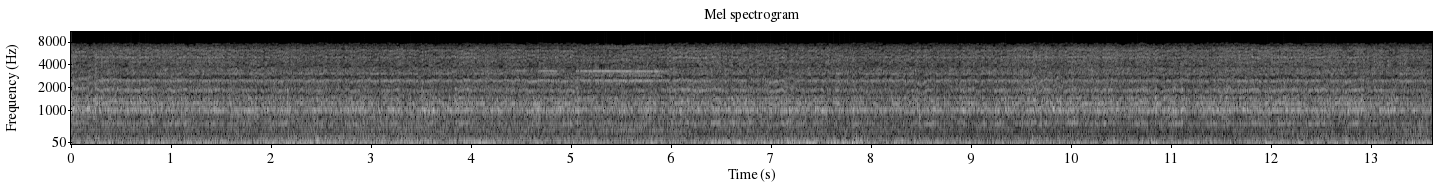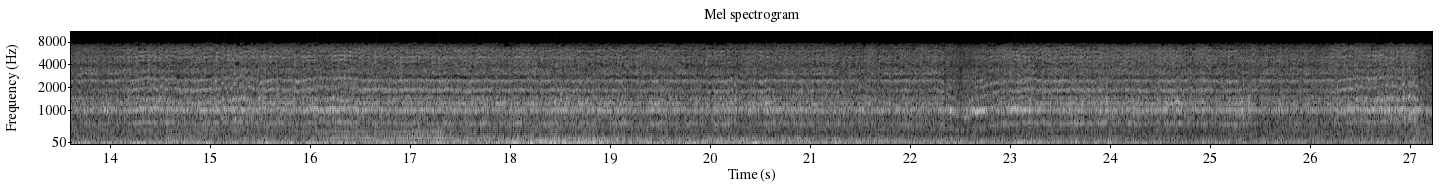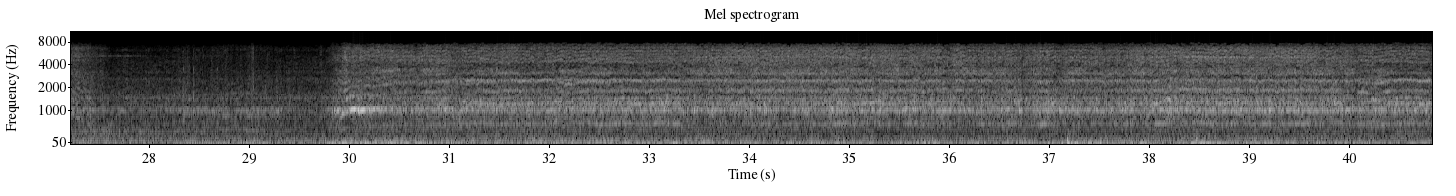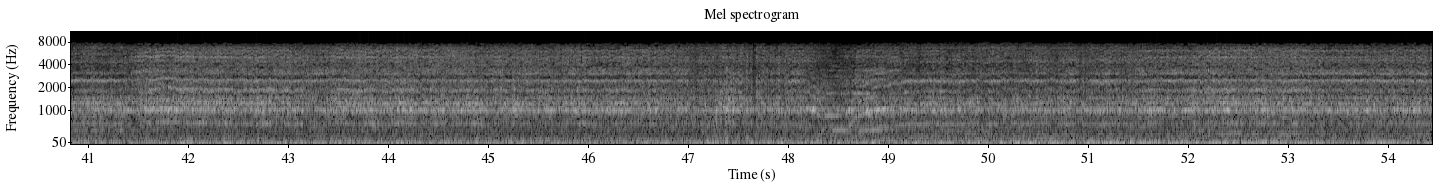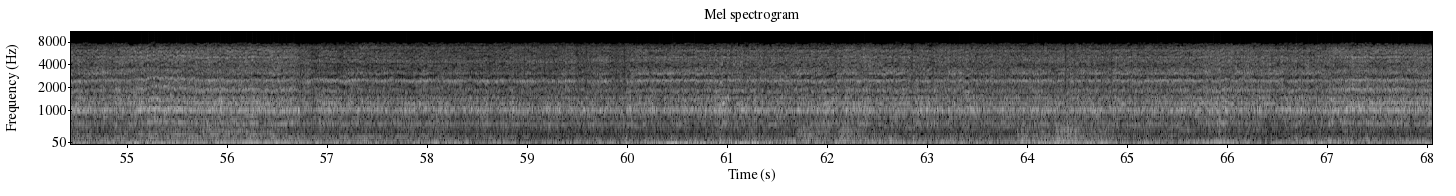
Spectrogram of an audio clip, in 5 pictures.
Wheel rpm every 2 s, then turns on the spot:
160, 160, 160, 160, 160, 160, 160, 160, 160, 160, 160, 140, 160, 100, 30, 140, 160, 160, 160, 160, 160, 160, 160, 160, 130, 160, 160, 160, 160, 160, 160, 160, 160, 160.
26-28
